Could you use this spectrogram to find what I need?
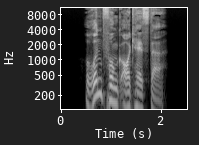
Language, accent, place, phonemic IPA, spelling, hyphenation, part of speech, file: German, Germany, Berlin, /ˈʁʊntfʊŋk.ɔʁˌkɛstɐ/, Rundfunkorchester, Rund‧funk‧or‧ches‧ter, noun, De-Rundfunkorchester.ogg
- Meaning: radio orchestra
